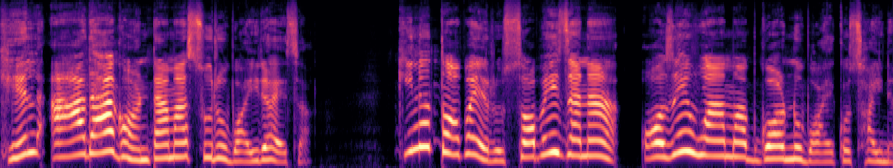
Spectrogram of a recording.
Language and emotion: Nepali, angry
